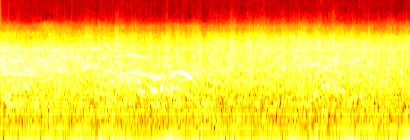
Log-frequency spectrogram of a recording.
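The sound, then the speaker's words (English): A sustained burst of studio audience applause fills the whole stretch, dense steady clapping at an even loudness, with a few faint voices and cheers mixed into the crowd noise. “Even Salter applaud.”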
